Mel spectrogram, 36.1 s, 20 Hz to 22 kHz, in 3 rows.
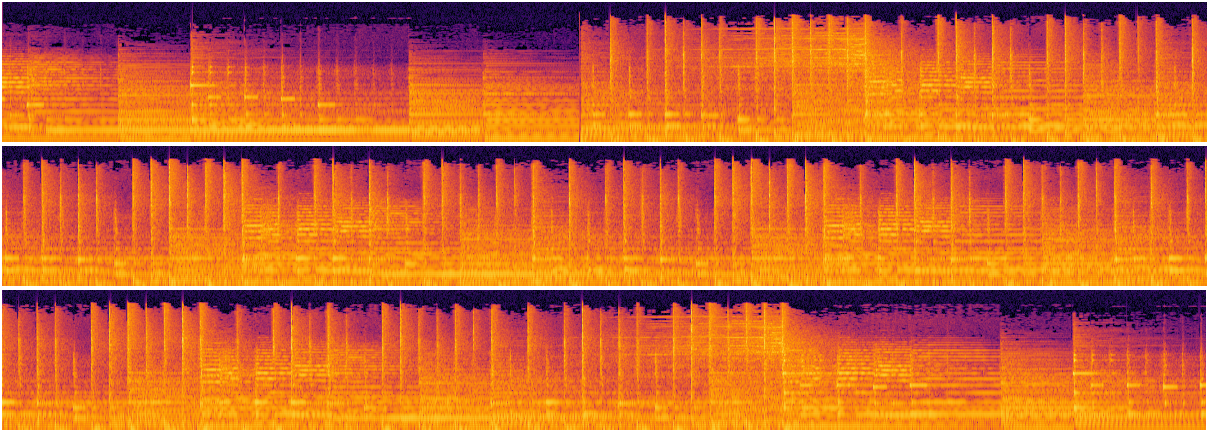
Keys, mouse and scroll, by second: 0.7 ctrl+c, 5.1 ctrl+v.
